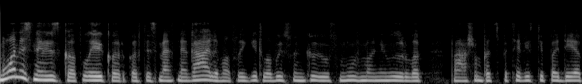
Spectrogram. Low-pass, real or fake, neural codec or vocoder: 7.2 kHz; fake; codec, 16 kHz, 1.1 kbps, Voila-Tokenizer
